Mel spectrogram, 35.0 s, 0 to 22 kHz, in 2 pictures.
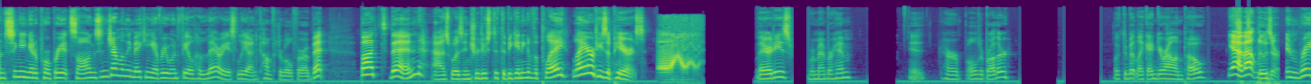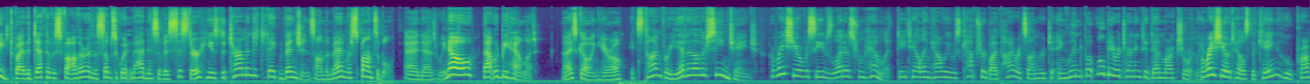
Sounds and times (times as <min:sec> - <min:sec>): Speech: 0:00.0 - 0:08.7, 0:10.1 - 0:11.4, 0:12.1 - 0:13.5, 0:14.8 - 0:34.9.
